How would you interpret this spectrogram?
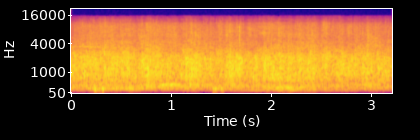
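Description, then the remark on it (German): A crowd applauds musicians and volunteer helpers, a steady, dense wash of many hands clapping at an even, fairly loud level throughout, with no one speaking over it. “Komm, macht mal denen einen großen Applaus für ihren Herz, für sein Haus.”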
